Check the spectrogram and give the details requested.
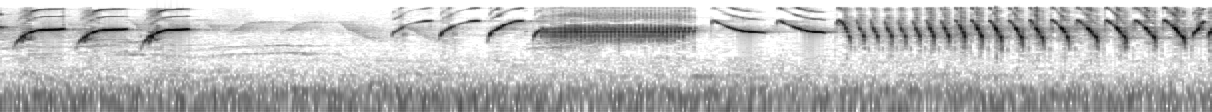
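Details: Singing canary, played to spur lazy canaries to sing: pairs of sharp falling whistles, a pause, more slurred notes, a harsh buzzy burst, then a fast rolling trill of rapid repeated notes.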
